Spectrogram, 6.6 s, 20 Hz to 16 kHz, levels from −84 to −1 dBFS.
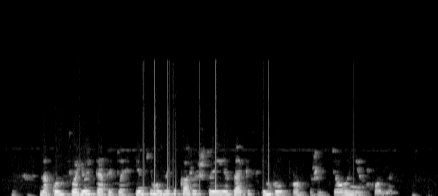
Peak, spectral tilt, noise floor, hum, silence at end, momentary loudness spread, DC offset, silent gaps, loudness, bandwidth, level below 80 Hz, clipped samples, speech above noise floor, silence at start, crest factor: -2 dBFS; -9 dB/octave; -47 dBFS; none; 0.35 s; 14 LU; under 0.1%; none; -17 LUFS; 6 kHz; -52 dBFS; under 0.1%; 31 dB; 0.2 s; 16 dB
